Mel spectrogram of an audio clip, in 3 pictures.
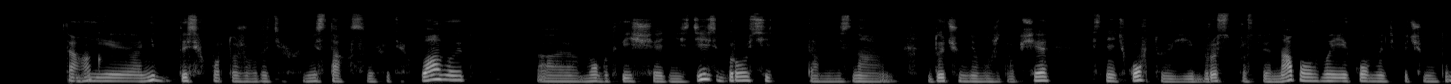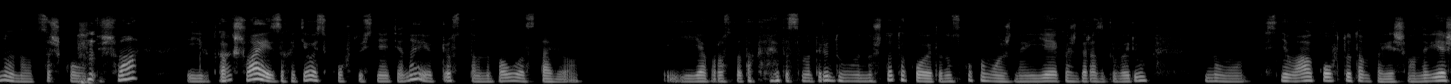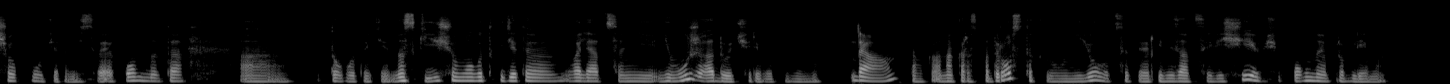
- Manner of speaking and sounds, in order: chuckle; tapping; laughing while speaking: "на это"
- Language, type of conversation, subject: Russian, advice, Как договориться о границах и правилах совместного пользования общей рабочей зоной?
